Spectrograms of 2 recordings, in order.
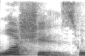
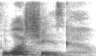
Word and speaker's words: washes: Olha que interessante, nessa palavra washes, esse é pronunciado, ok? Até porque ficaria muito difícil você ir de um SH para um S, washes, né? Ficaria um pouco confuso. Então, washes, washes. O E realmente faz a ponte entre o SH e o S.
